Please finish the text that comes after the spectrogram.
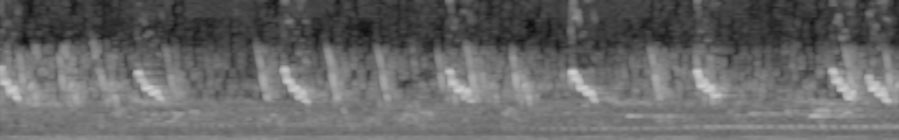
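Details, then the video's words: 'Ciak ciak' calling of the Lombok kecial kuning: high, short, falling notes, a few paired, recurring about once a second amid quiet forest ambience. "Kecial Kuning Ciak Ciak Dan Suara Hutan"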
